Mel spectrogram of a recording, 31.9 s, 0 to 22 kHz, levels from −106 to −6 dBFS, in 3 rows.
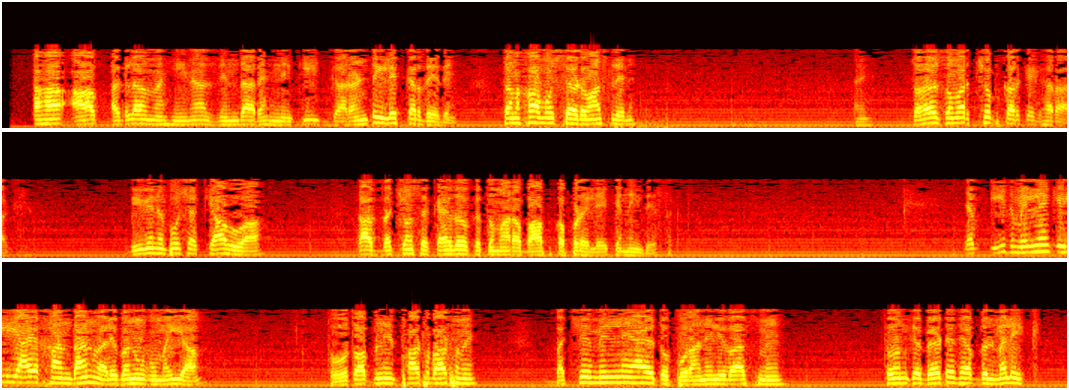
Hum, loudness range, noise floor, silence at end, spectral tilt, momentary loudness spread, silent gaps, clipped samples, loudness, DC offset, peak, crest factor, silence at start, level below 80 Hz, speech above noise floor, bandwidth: none; 8 LU; -50 dBFS; 0 s; -4.5 dB/octave; 15 LU; none; under 0.1%; -26 LUFS; under 0.1%; -12 dBFS; 14 dB; 0.3 s; -54 dBFS; 26 dB; 5.6 kHz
